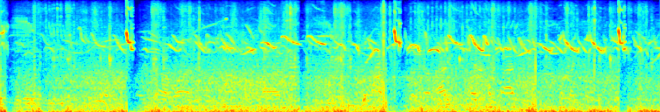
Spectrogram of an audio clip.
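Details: Chestnut-bellied seed finch (towa towa) in a singing race between two birds at a bird ground on Lamaha and Vlissengen Road, Guyana: rapid, high, twittering song phrases run almost continuously, over a loud crowd rumble and a man counting aloud.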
